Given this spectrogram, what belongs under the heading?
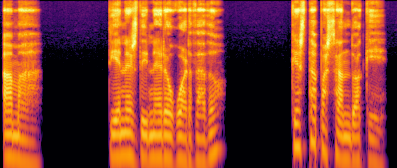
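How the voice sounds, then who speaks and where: A woman voicing a resentful, grasping adult son who speaks with a forced softness over suspicion. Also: a bass voice, normal speed, dry recording, studio quality. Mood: tense.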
